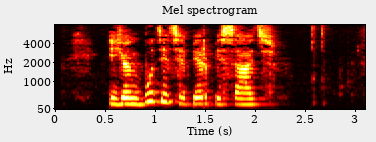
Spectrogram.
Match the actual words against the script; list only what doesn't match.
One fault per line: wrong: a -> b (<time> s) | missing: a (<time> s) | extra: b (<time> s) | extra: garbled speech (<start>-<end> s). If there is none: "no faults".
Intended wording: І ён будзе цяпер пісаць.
no faults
